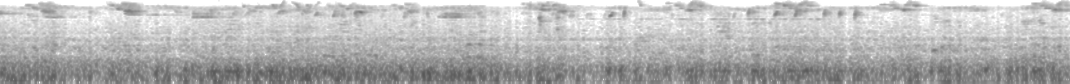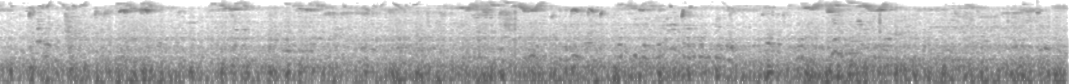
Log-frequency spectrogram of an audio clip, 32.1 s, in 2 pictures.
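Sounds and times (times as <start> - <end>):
faint bird chirps: 0.0 - 32.0.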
